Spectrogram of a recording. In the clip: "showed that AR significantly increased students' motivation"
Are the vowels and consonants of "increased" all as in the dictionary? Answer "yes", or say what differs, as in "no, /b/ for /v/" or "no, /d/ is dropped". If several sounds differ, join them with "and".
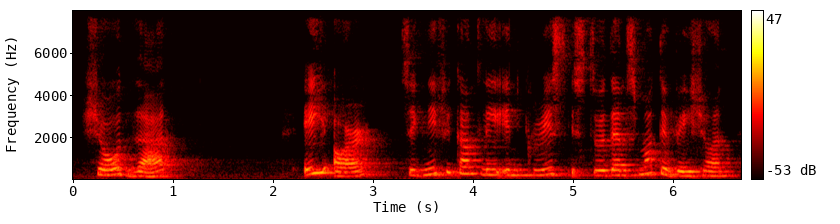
yes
